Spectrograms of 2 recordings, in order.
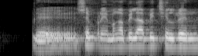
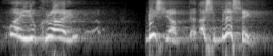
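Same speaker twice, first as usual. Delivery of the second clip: much higher, slow and louder, gently asking; high comforting voice of the American visitor; American consoling; 11 semitones higher, 4 dB louder, slower than usual. Retold or imitated. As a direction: coax him out of his tears, high and slow. American comforts the weeping pastor.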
